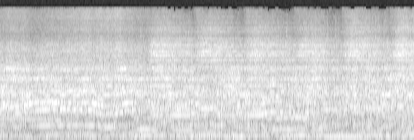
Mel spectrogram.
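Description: Live blues-rock band playing loud and steady: electric guitar over bass and drums.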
